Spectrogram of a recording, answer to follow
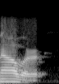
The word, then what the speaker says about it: hour: Because H becomes silent and the sound is the O sound. So we say an hour.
